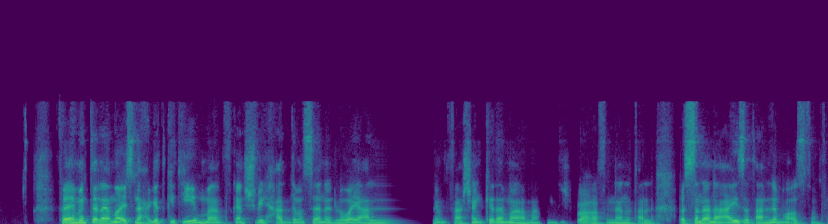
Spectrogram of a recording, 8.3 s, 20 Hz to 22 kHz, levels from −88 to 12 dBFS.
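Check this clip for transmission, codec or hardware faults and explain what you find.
There are two transmission faults in this speech clip.

From 3.77 to 4.37 s there is a dropout. It sounds like a long network dropout, likely caused by packet loss. The last sound carries on as a fading buzz for about 0.57 s, with a short silence in it. About 0.4 s of speech never returns. Playback resumes later, with roughly 150 ms more delay.

Jitter buffer speed-up follows twice, from 4.56 to 5.59 s and from 6.39 to 7.04 s. The buffer had built up extra audio. It cut many small pitch-period slices, about 100 ms in the first stretch and 50 ms in the second. The speech runs 10% and then 6% faster at unchanged pitch, and it sounds hurried.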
